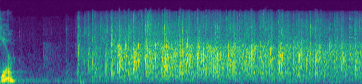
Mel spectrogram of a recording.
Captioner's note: audience applauding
